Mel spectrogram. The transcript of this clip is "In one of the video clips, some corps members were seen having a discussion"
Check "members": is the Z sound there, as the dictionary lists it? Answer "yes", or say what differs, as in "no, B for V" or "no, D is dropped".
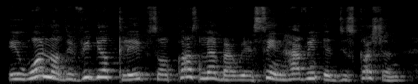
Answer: no, Z is dropped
